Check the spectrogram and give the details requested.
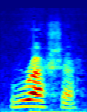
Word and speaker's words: Russia: Rússia, em inglês escrito é a mesma coisa, mas a pronúncia é diferente. Russia. Começa com R, Russia.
